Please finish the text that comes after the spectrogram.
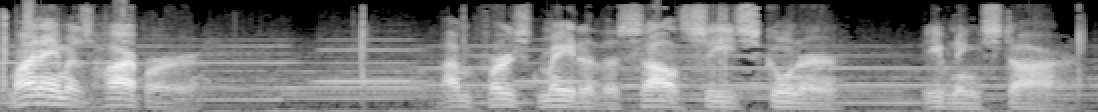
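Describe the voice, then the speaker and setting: An actor playing a weary American first mate of a sailing schooner in an old radio drama. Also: male voice, sits low, lively intonation, measured pace. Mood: grave, foreboding. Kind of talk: 1940s-50s radio drama acting, first-person narration and dialogue. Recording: muffled vintage radio recording, music behind.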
